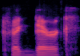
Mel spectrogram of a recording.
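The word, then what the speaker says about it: Craigdarroch: Craig Darroch? Craig Yeah, Darroch? we called Darroch? it. That's probably the technical way, Scottish way to say it. We called it Craig Derrick in Craig Derrick.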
